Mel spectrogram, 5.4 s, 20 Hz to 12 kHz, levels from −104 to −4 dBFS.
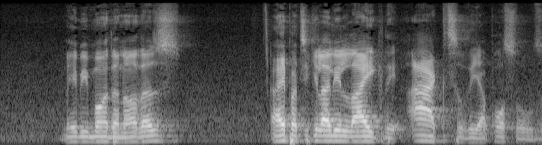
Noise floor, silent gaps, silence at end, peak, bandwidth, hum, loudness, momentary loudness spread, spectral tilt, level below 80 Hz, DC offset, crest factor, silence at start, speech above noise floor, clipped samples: -57 dBFS; none; 0 s; -2 dBFS; 11.5 kHz; none; -24 LUFS; 14 LU; -4.5 dB/octave; -60 dBFS; under 0.1%; 22 dB; 0.65 s; 33 dB; under 0.1%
